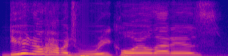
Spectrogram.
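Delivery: high, loud disbelief; incredulous outburst. Real, not acted. Gamer marvelling at the cannon's recoil, incredulous outburst. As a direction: raise the voice in amazed disbelief.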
